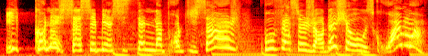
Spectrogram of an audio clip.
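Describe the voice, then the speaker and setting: Shrill, haughty old lady leader. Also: sing-song, moderate pace, pushed and bright, faint music behind, heavily acted. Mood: stubborn, suspicious. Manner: imperious, indignant, dismissive. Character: haughty, forgetful old female community leader, irritable and stubborn. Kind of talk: French audio drama acting.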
